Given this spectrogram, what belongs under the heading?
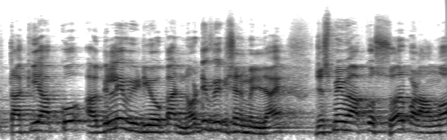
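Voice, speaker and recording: A man giving a step-by-step grammar lecture, asking questions and then answering them himself. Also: fairly high pitch. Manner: explains step by step, asks and answers his own questions. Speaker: teacher. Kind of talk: classroom-style Hindi grammar lecture. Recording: echoey room.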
